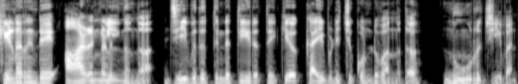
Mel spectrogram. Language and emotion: Malayalam, neutral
